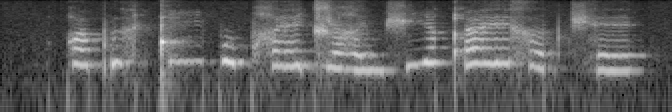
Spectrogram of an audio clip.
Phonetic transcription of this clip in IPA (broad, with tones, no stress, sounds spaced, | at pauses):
q o˨˦ pʼ ɯ˧ x ǃ iː˦ p o˦˨ b χ ɛː˨˦ d͡ʑ ɛ˨ ʁ e˨ m ʃ iː˦ qʼ ɛː˦ x ʌ˨ t t͡ʃʰ ɛ˧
